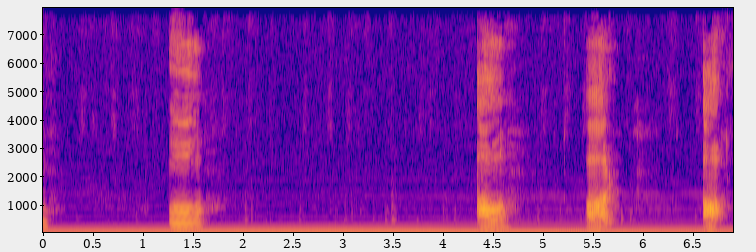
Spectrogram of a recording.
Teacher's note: जब हम इन स्वरों का उच्चारण करेंगे तो हमारा जो होठ है वो सर्कल टाइप में बन जाएगा, मतलब एक वृत्त की तरीके बन जाएगा। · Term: वृत्तमुखी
